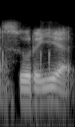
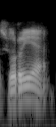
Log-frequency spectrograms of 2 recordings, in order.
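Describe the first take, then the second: First: The word has three separate syllables. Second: The word has two syllables. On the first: The speaker calls it right. "Suria bukan Surya" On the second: The speaker calls it wrong. "bukan Surya"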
